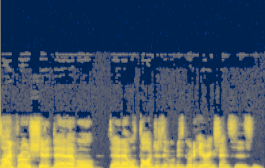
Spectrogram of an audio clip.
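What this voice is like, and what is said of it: Usual voice. Nothing is said of it.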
